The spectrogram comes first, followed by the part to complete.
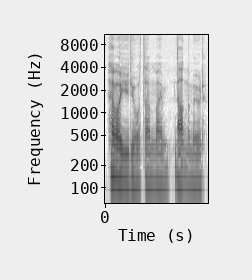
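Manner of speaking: low grumbled refusal; grumbling. A narrator's reading. Coworker handing off customers to a colleague, grumbling low. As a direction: push the job away in a low grumble. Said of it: "my coworker grumbled".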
